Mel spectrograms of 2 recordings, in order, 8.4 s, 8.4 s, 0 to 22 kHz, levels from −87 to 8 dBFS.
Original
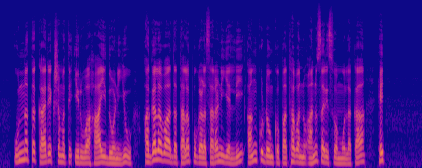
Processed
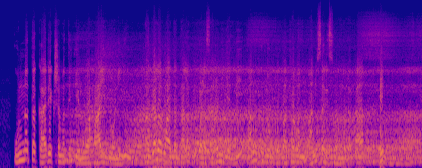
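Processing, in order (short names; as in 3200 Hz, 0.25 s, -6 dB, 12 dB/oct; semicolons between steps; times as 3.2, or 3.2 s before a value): diffused feedback echo 1.076 s, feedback 53%, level -3.5 dB; flange 0.42 Hz, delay 2.6 ms, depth 10 ms, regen -32%; one-sided clip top -30.5 dBFS; gain +6.5 dB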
